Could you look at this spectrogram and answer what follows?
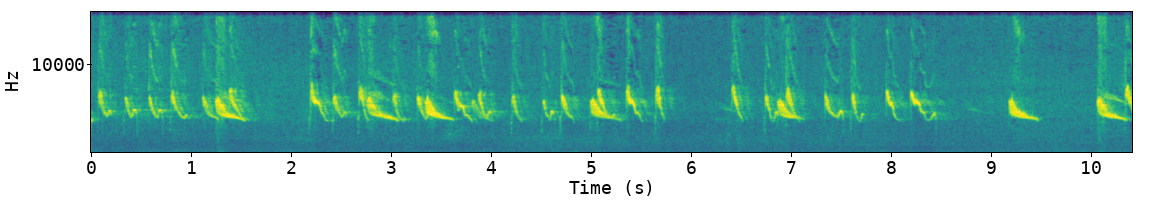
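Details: Lively white-eye chatter: bright, high, downslurred chirps in fast runs of several notes, broken by brief silences, in a quiet setting.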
